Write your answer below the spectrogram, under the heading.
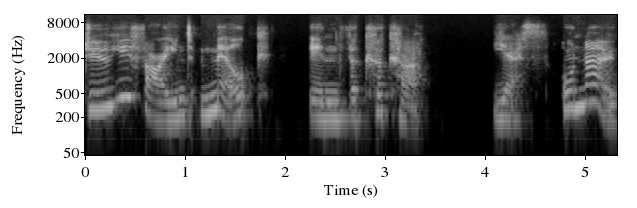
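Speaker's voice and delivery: slow, clear read-along, read aloud together.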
